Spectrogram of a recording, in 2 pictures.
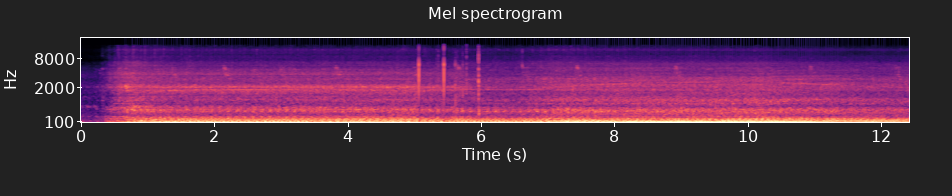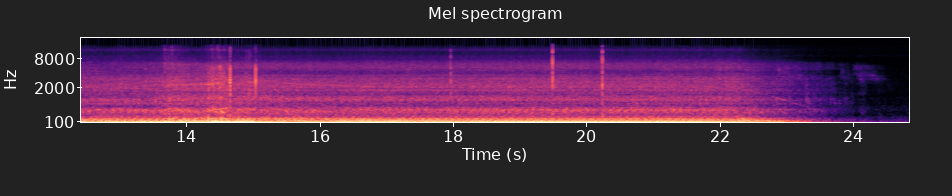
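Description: Chevrolet C-series grain truck engine starts about half a second in and runs. It is revved up for a few seconds in the middle and is shut off near the end.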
